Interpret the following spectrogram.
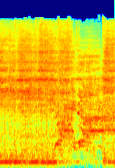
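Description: Hardcore punk band playing live: distorted guitars, bass and drums with shouted vocals. Near the end the band's low end drops out for a moment, leaving a yell, then the full band crashes back in.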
